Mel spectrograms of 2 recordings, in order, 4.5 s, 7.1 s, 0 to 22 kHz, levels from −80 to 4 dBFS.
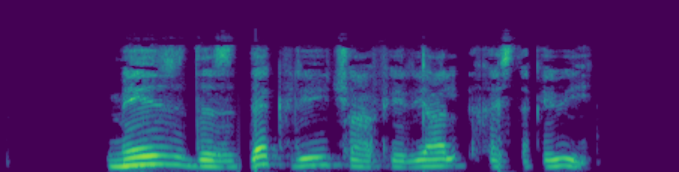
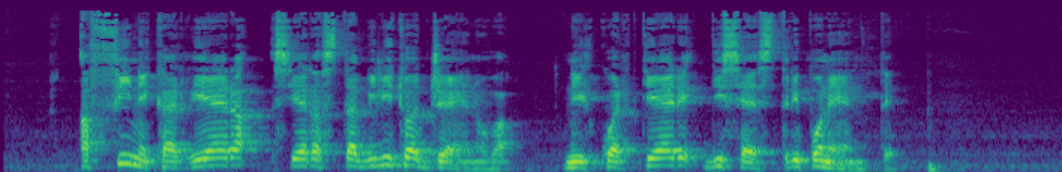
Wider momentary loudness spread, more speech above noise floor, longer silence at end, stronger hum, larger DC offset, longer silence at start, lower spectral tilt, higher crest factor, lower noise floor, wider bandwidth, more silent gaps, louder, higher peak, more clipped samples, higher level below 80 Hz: second, 12 LU vs 15 LU; first, over 70 dB vs 34 dB; second, 0.65 s vs 0.85 s; neither; neither; first, 0.7 s vs 0.55 s; first, -4.5 dB/octave vs -3 dB/octave; about the same, 20 dB vs 16 dB; first, under -90 dBFS vs -49 dBFS; second, 9.6 kHz vs 17 kHz; neither; second, -21 LUFS vs -14 LUFS; about the same, -2 dBFS vs -2 dBFS; neither; second, -58 dBFS vs -46 dBFS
